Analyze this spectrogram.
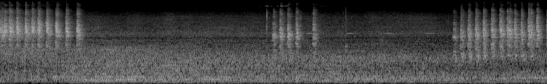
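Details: Great spotted woodpecker drumming, with three bursts of sharp, rapid, high clicking notes, each run lasting under a second, over a steady background hiss.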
